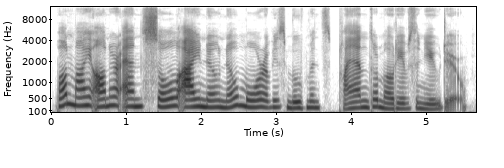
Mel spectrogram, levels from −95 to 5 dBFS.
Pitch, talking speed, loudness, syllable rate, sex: 215 Hz, 190 wpm, -20 LUFS, 4.6 syllables/s, female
